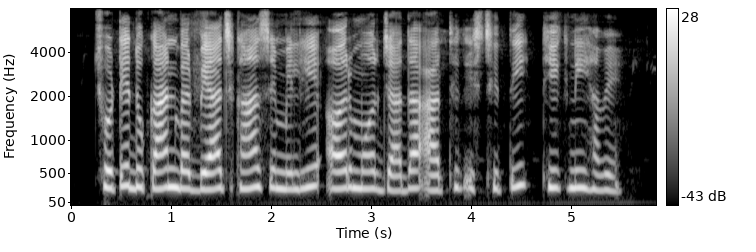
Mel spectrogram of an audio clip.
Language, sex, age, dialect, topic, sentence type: Chhattisgarhi, female, 18-24, Northern/Bhandar, banking, question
